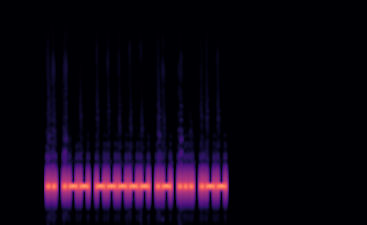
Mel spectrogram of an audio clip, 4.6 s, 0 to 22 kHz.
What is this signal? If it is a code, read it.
Morse code, heard as a keyed tone, about 36 wpm, 700 Hz. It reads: IW0ASW
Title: DXCC-100 Call Signs - 6 Characters - Repeated 2x - 35wpm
